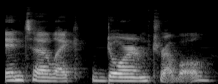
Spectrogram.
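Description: A woman's voice: on the low side, steady tone, slow, darkish tone. A woman of twenty-one chatting casually and telling anecdotes in an informal, giggly, self-deprecating way as a guest. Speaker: ballet dancer, podcast guest.

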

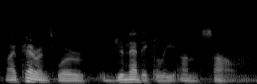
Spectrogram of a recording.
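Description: An actor playing a wry, bitter outcast in a 1950s radio drama, sardonic and quietly formal, on a muffled old recording. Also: male voice, deep voice, animated, normal speed, husky, full character voice. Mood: wry, guarded. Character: wry, bitter outcast man with genetic defect.

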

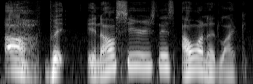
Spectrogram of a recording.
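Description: A man's voice: high voice, very animated, moderate pace. A young man co-hosting a podcast, rambling through a silly made-up story, swearing and laughing often. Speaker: podcast co-host. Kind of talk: casual comedic chat.

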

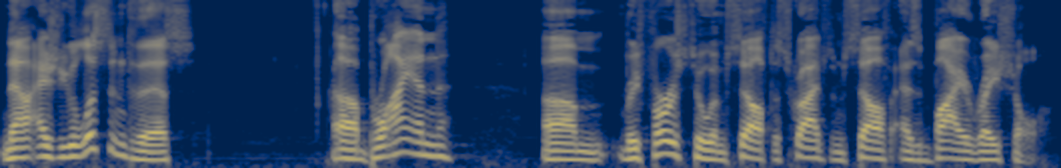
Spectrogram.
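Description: A male talk show host delivers political commentary with emphasis and a sarcastic edge. His pitch rises and falls a great deal as he jumps from point to point. The recording is dry and close. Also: expressive, slow pace, fairly bright tone, dry recording.

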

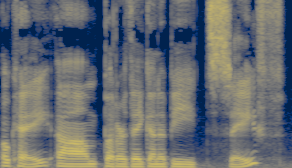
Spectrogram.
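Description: A woman playing a nervous, hesitant, kindly woman in an audio drama, halting and stammering as she talks. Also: rumbling low, dry recording. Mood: tentative, worried. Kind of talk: hobby audio drama acting.

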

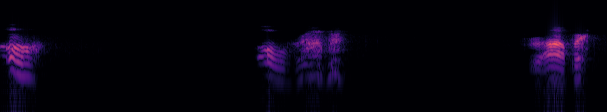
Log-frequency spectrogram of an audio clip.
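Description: A woman's voice: mid-range voice, drawn-out words, slightly rough, full character voice. An actress playing a betrayed, wounded wife in a 1950s radio melodrama, pleading and overwrought as she speaks. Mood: anguished. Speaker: actress in a radio crime drama. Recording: tinny old radio broadcast recording.

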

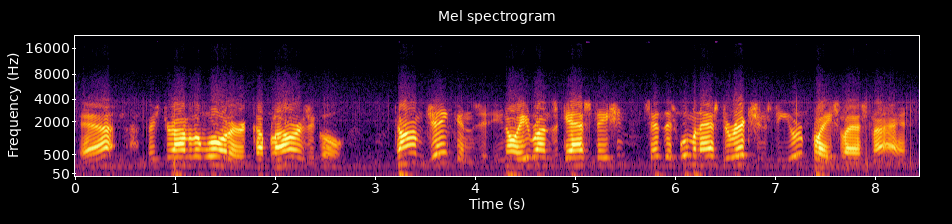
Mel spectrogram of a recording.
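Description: An actor playing a folksy, plain-spoken neighbour through a telephone filter in an old-time radio drama. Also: male voice, high voice, lively intonation, brisk, bright, forceful tone, full character voice, poor audio. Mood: matter-of-fact, sympathetic.

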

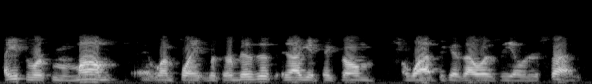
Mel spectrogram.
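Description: Halting man in his late thirties on a tinny line. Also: lowish voice, little pitch movement. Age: late 30s. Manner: rambling, halting with many restarts. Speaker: podcast host. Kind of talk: casual podcast chat.

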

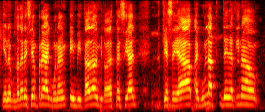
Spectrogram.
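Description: Male host in his thirties, high-pitched, teasing and loose. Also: steady tone, fairly quick, fairly bright tone. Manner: playful, laughs often, teasing. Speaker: podcast host. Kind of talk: casual gaming podcast chat.

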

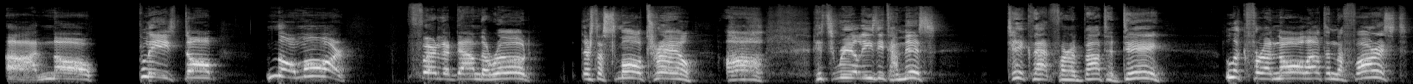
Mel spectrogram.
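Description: A man's voice: very high voice, takes it slowly, creaky, long pauses, bright, forceful tone, shouting, pitched above the performer's own voice, exaggerated voice. A man voicing a cowardly injured bandit in an audiobook, whining and pleading in a strained voice as he gasps in pain. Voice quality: strained, whiny. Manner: pleading, gasping. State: gasping in pain.

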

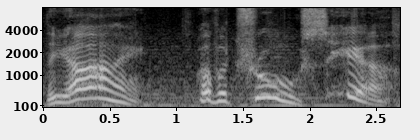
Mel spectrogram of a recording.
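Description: A sinister old sorcerer intones grandly in a radio play. The voice sits extremely high and swoops widely, drawing out each phrase like a ritual incantation. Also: male voice, huge pitch swings, a bit bright, a little hiss or hum, exaggerated voice. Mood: ominous. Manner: slow, grandiose, incantatory delivery. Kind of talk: old-time radio drama acting.

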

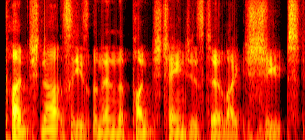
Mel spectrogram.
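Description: A man chatting casually as a podcast co-host, in a halting, hesitant way that often repeats words. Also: low-pitched, pushed and bright. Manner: halting, hesitant delivery with stammered repetitions. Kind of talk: casual chat.

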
